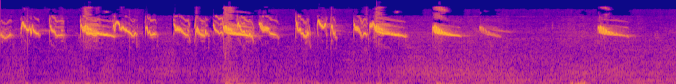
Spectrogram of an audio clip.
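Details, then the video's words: A white-eye twitters continuously, rapid high-pitched descending chirps tumbling one after another for four seconds before slowing to spaced single notes. "tiếng chim vành khuyên hót líu lo"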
